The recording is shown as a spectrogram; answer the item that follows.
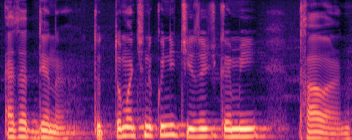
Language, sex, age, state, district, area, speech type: Kashmiri, male, 45-60, Jammu and Kashmir, Budgam, urban, spontaneous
